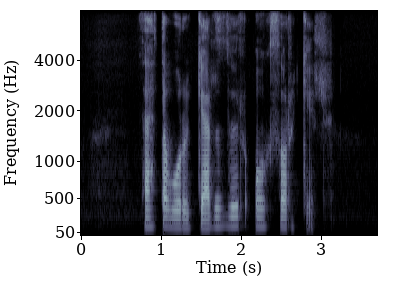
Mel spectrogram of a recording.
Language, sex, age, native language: Icelandic, male, 30-39, Icelandic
